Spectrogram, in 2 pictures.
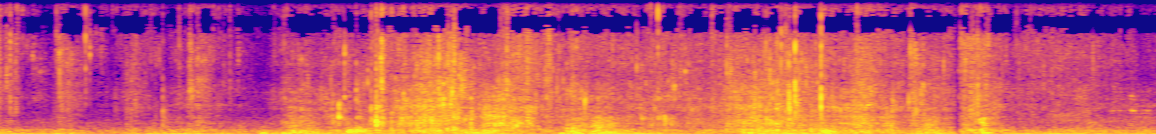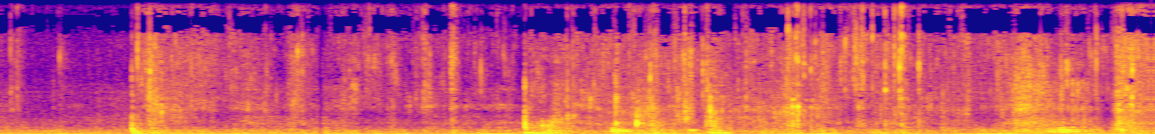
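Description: Faint wet squelching and dripping in irregular bursts: sliced banana blossom being kneaded and squeezed by hand in water to wring out its sap.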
